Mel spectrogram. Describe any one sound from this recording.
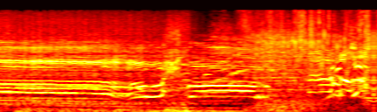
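Two young boys scream in fright.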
